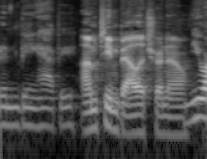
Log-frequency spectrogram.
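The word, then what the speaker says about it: Balatro: It's a Latin word. It exists. It has a pronunciation. What does it mean? Jester. I'm It's not a word he made up. It's batro.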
